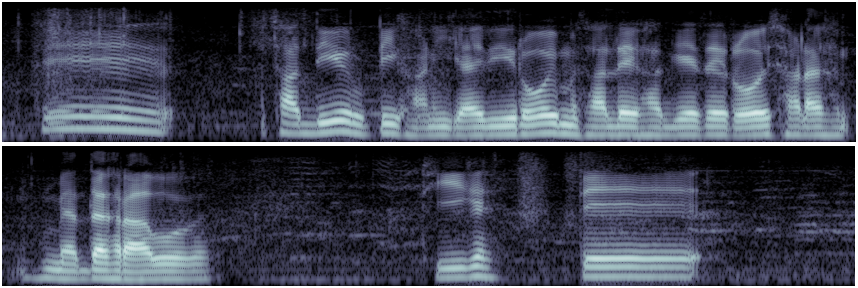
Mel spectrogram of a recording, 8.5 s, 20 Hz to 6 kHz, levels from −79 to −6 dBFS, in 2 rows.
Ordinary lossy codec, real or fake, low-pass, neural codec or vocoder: none; real; 5.4 kHz; none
